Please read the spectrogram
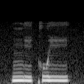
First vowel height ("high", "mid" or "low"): high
